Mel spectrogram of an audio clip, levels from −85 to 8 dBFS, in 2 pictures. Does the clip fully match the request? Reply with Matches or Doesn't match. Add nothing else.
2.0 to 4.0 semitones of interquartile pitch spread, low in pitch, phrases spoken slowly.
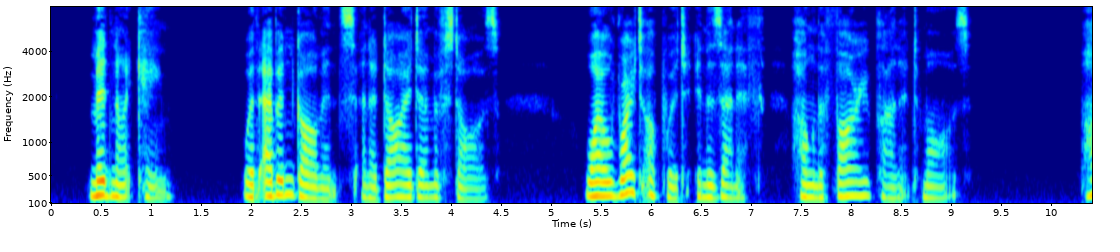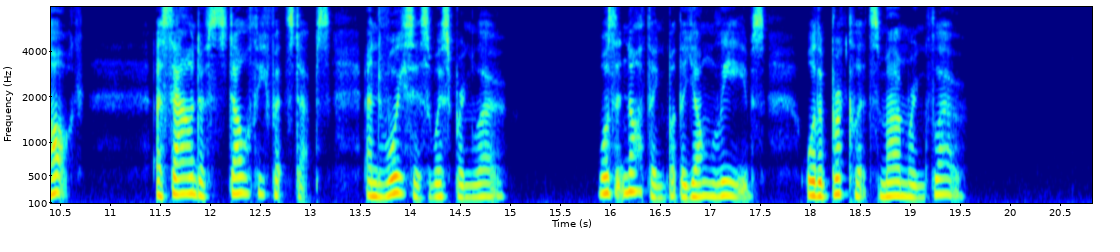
Doesn't match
